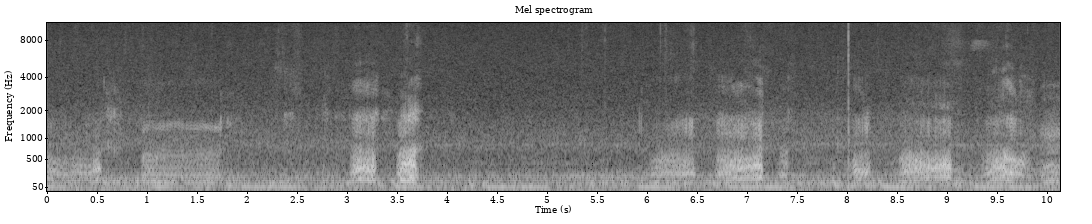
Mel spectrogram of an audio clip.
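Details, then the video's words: Almost five-week-old puppies of a dog named Lacey playing together, giving low rumbling growls and short grunting bursts in scattered clusters, with faint background hum. "Lacey's almost 5 week old puppies playing"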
